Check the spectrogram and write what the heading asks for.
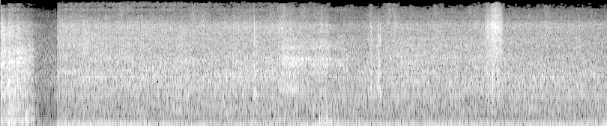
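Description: Pickup truck engine idling steadily, a low even hum, with a short knock right at the start.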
